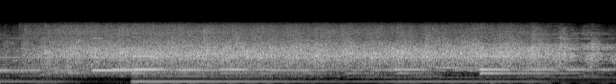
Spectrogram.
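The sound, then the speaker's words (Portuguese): An audience applauds the Lord loudly and steadily for several seconds, a dense wash of clapping that fills the space, with sustained low keyboard notes droning underneath. “Pode aplaudir ao Senhor.”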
